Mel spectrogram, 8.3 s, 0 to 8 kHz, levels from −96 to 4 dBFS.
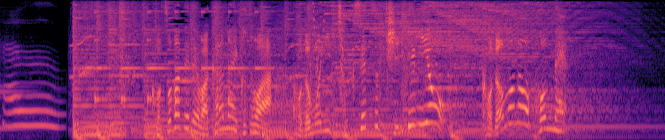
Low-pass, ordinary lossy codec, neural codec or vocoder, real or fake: none; none; none; real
